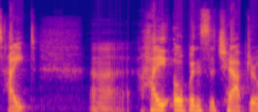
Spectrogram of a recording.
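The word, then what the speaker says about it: Haidt: I just pronounced uh this author's name hate. That's not his name. It's height.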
